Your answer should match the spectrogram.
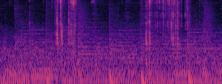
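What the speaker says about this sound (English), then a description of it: "Listen to that crunch." Crunching bites into a crispy chicken wing, with two or three sharp, crackly bursts followed by close chewing, loud and near with no talking.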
